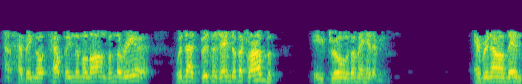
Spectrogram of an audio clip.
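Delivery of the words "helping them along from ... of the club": ordinary delivery, nothing marked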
